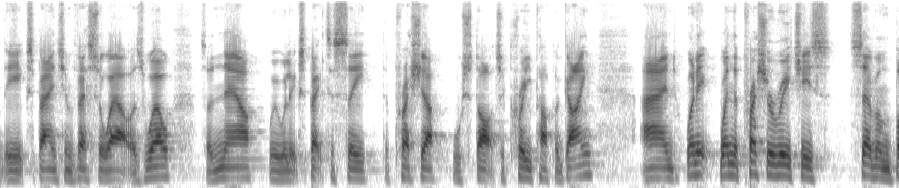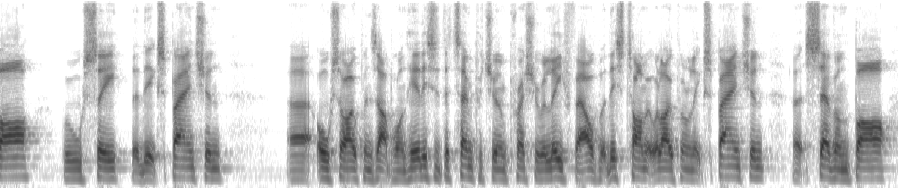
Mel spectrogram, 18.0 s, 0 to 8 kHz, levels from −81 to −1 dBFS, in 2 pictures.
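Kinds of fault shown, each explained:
No faults can be heard in this clip. It has passed through a working call path, and the band-limited quality, with nothing above 8 kHz, fits a G.722 link at 64 kbps.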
